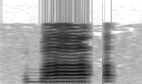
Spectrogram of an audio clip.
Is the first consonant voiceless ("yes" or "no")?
no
